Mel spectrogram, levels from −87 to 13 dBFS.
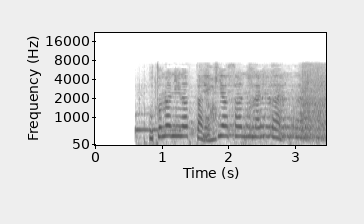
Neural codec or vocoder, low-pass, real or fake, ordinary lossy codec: codec, 16 kHz, 8 kbps, FreqCodec, larger model; 7.2 kHz; fake; AAC, 32 kbps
